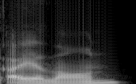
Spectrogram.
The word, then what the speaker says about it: Ayalon: oh thank you Judy yes friendly help on pronouncing Israeli place names with the accent on Hebrew on the final syllable so it's ayalon okay I'm I'm in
